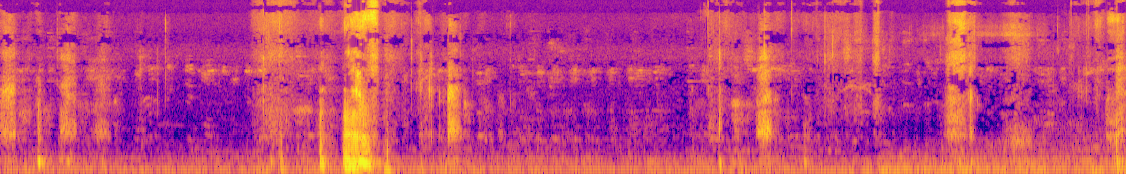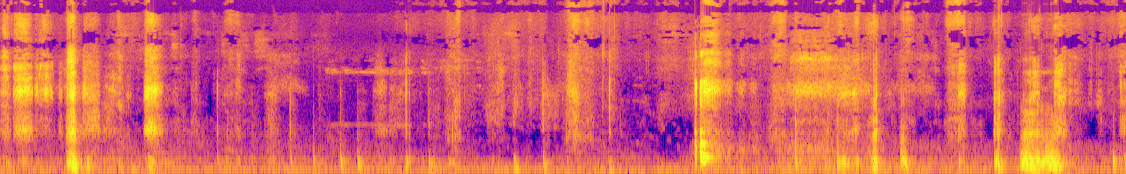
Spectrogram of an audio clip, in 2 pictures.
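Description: A small dog rustles against soft fabric and bedding close by.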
